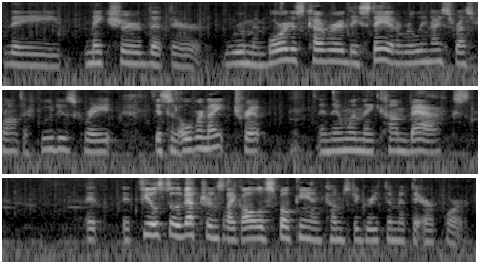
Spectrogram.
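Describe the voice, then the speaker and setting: A woman speaks at a medium pitch and a moderate pace. Her voice is somewhat breathy, with fairly even intonation. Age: 60s. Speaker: Marine Corps veteran and paddleboarder. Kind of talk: interview.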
